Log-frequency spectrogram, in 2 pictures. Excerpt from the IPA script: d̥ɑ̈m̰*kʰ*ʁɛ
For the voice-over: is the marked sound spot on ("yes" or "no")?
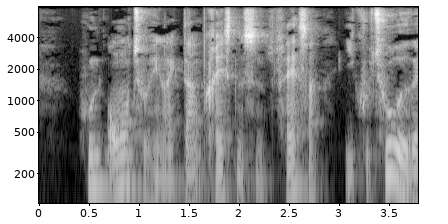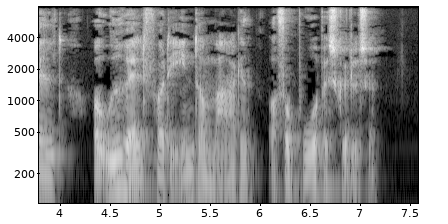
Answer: yes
